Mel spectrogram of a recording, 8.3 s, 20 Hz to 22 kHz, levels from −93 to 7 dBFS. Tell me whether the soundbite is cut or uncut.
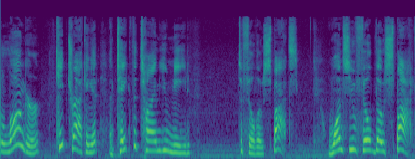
cut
